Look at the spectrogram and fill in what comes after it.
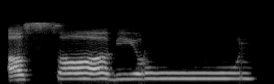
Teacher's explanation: la première prononciation qui est as-sabiroun, la lettre ra, elle est beaucoup plus emphatique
